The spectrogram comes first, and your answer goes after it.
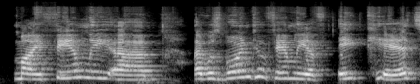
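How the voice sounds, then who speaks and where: With a high, bright, sharp voice, a woman speaks at a very slow pace amid audible room echo. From Prince Edward Island, Canada (Acadian French). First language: French. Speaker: digital business owner. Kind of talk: interview.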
